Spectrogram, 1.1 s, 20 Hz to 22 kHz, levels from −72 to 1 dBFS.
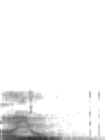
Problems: constant background noise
